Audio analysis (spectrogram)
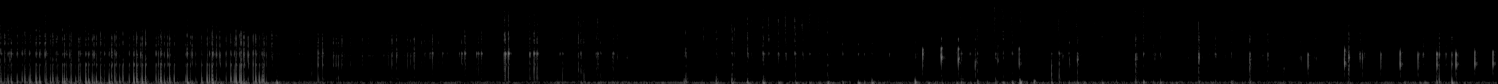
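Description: Long orange acrylic nails tap quickly on a whole, solid, fresh red-yellow apple, part of it close to the microphone. Dense, dry clicks and ticks overlap in a rapid stream over a low background hum, with a brief heavier, rumbling burst at the start. Each tap is short with almost no ring, and a faint tone sits around 1.3 kHz.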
